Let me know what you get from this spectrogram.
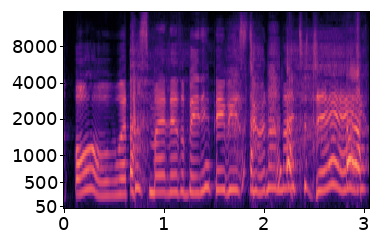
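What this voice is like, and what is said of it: Imitates another person's accent. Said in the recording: “Her accent, that was good.”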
